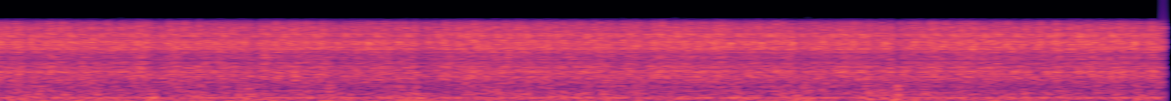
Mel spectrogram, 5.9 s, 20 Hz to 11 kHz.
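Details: Volvo 240 idling after replacing plug wires and intake manifold gasket, better but not perfect; steady pitch with a low thrum pulsing slightly unevenly, mildly rough idle with no clear knock.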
